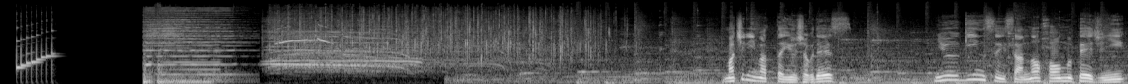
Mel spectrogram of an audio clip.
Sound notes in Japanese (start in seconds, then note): 2.7 拍手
